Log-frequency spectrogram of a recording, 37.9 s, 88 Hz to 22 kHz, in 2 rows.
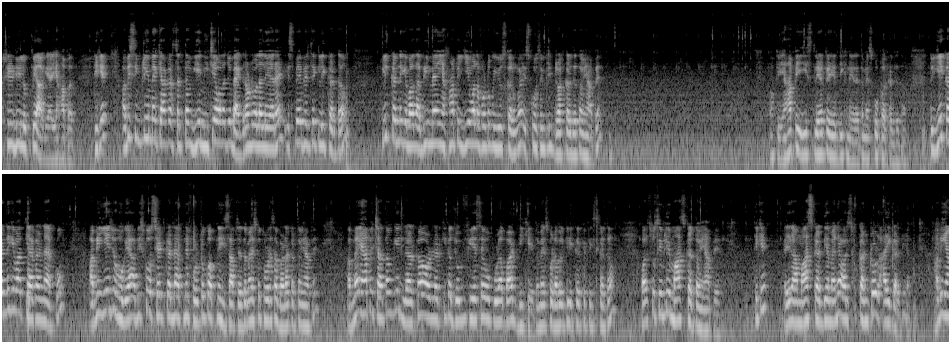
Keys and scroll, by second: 22.9 ctrl+t, 36.7 ctrl+i.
